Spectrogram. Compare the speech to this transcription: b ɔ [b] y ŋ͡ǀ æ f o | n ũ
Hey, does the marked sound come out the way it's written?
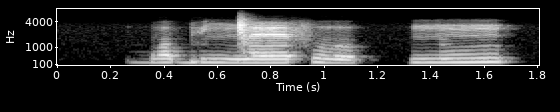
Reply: yes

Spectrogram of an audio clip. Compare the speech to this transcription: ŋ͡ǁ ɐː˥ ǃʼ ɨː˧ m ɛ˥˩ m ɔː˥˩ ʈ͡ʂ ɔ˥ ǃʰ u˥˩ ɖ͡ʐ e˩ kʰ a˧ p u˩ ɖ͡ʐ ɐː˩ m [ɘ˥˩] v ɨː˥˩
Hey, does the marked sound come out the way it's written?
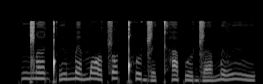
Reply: yes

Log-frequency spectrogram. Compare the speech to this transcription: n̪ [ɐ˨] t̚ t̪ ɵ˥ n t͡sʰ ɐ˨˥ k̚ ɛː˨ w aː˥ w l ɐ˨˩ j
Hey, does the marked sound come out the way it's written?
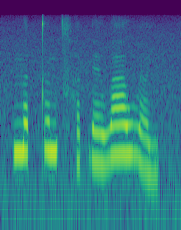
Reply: no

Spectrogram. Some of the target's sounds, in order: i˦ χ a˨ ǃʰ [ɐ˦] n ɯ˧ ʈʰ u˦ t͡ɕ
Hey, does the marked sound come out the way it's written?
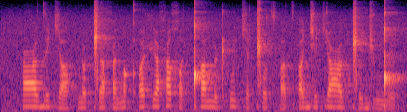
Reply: no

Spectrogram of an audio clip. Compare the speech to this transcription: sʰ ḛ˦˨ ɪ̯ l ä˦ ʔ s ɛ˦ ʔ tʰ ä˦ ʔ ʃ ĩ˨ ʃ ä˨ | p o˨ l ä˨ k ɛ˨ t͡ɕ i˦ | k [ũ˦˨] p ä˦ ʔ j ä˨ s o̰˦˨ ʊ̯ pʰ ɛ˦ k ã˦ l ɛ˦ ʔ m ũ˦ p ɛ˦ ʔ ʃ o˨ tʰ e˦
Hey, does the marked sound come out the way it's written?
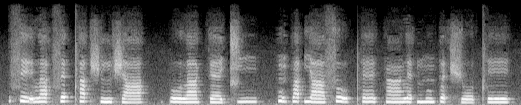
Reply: yes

